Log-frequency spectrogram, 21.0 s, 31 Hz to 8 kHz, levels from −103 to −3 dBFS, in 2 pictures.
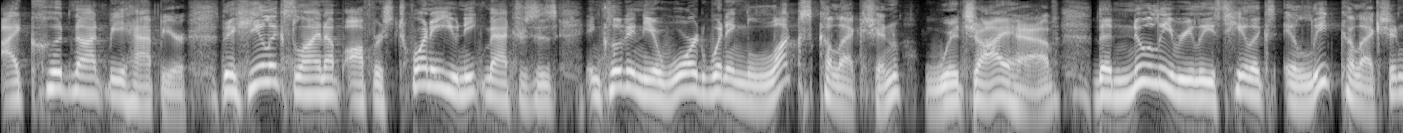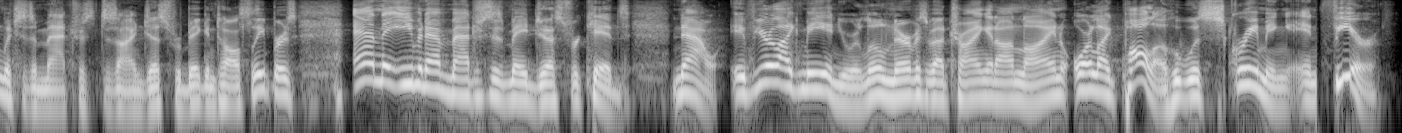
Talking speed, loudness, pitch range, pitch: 195 wpm, -19 LUFS, 120-170 Hz, 140 Hz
